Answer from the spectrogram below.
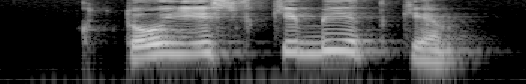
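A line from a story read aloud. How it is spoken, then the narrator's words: Shout. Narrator (Russian): крикнул он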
